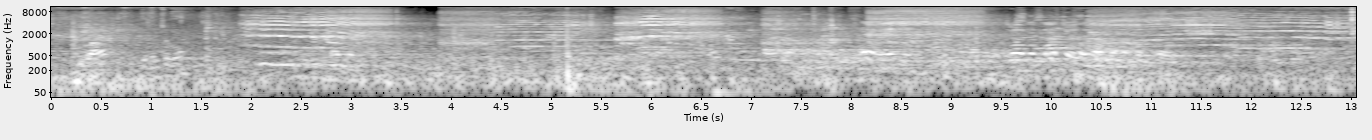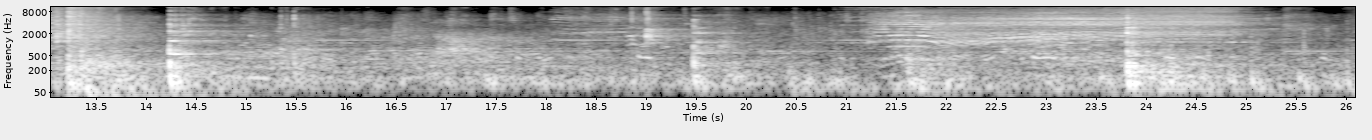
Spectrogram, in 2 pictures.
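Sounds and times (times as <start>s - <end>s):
people talking in a gym: 0.0s - 26.0s.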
